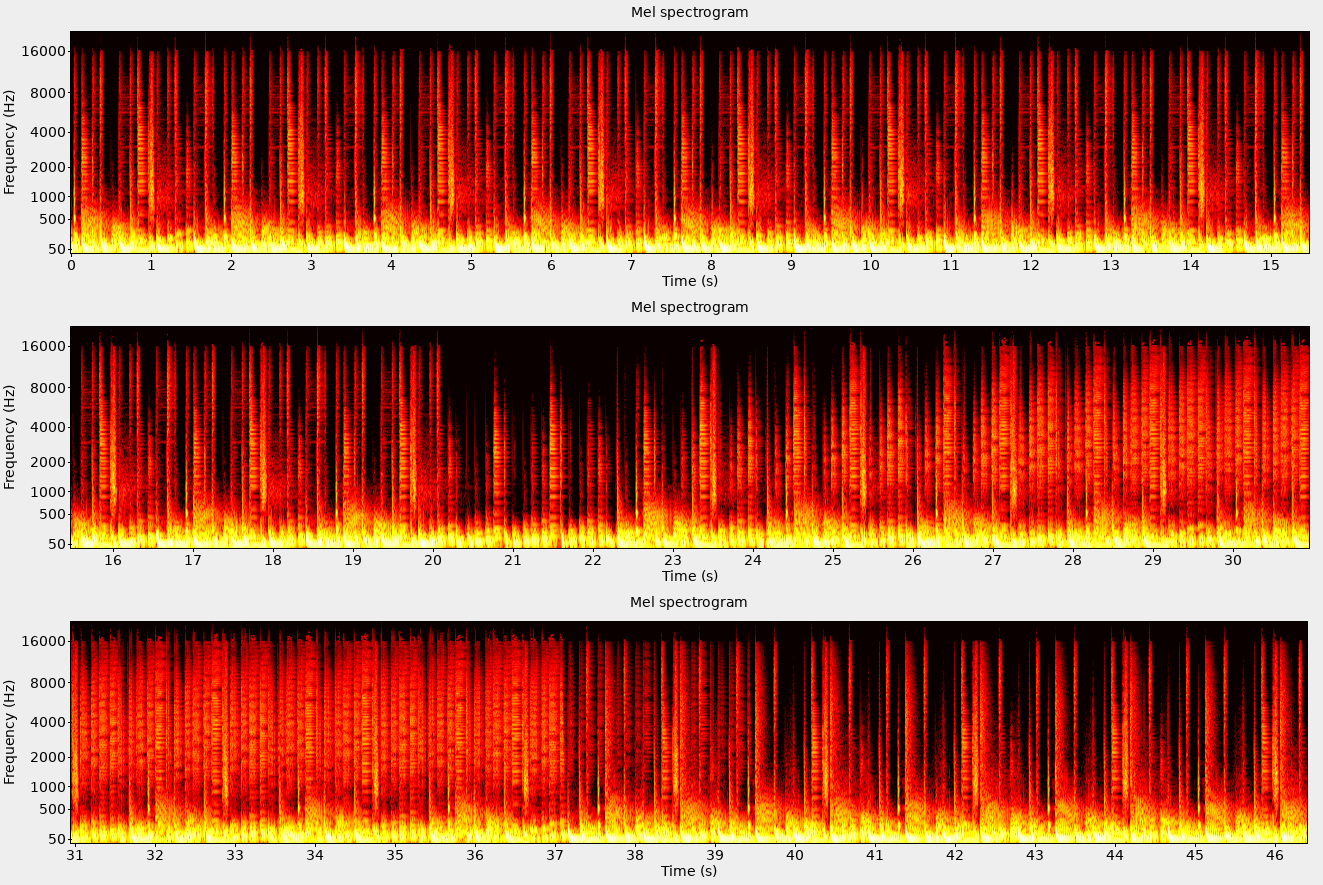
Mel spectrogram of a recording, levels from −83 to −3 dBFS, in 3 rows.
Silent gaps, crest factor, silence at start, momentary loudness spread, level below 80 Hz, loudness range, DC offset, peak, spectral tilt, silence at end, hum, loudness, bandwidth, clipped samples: none; 12 dB; 0 s; 4 LU; -14 dBFS; 3 LU; under 0.1%; 0 dBFS; -6 dB/octave; 0 s; none; -16 LUFS; 15.5 kHz; under 0.1%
